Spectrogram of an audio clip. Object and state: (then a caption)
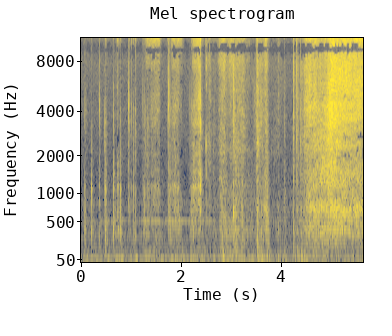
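Faux-leather binder cover, nail taps and scratches. Long pink-and-yellow acrylic nails tap and scratch the red cover and grey rubbery-trimmed edge of a large, closed, hollow red faux-leather photocard binder held upright. Quick, dry clicking taps, about four per second, mix with scratchy rubbing. It ends in a louder, steady, bright scraping hiss.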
